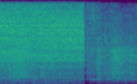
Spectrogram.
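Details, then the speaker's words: Flat front turf tire on a John Deere tractor, tubeless, before plugging: a sharp steady hiss of air escaping through the puncture that stops suddenly when the rasp goes in; tire puncture air leak. "okay so we've located our leak as you can hear it so we're going to take the rasp"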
